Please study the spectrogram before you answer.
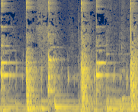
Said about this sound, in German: Und was ihr da gehört habt, das war... Ein Topf, richtig!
